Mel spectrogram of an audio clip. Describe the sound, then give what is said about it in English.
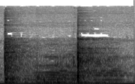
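Potatoes with garlic being smashed in a pan, Jamie Oliver style: two heavy thumping impacts about three-quarters of a second apart, each a dull knock with a brief metallic ring from the pan. “So you're going to do a bit of a smashage?”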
